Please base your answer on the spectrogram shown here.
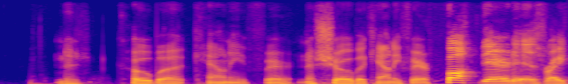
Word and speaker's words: Neshoba: wise we got the neko i can't even pronounce the dude nakobashani nekoba county fair neshoba county fair there it is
